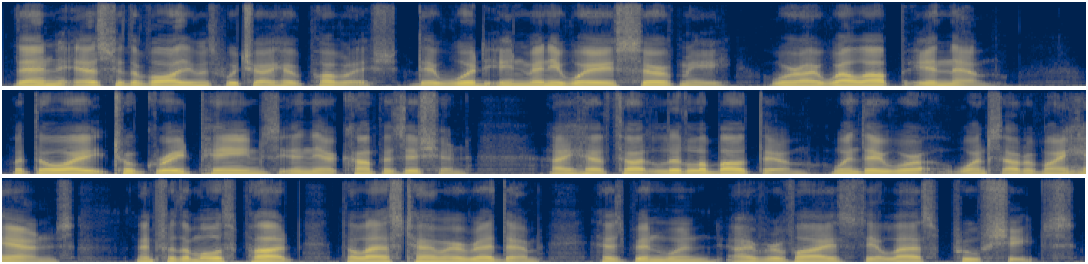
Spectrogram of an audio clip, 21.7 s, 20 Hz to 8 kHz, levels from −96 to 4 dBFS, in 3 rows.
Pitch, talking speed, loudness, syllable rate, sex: 120 Hz, 180 wpm, -20 LUFS, 4.3 syllables/s, male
